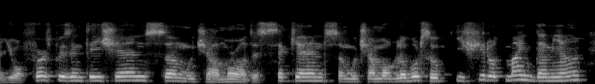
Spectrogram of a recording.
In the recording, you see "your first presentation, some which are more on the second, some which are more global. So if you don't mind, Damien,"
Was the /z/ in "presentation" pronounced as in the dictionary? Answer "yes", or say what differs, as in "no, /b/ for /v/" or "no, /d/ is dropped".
yes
